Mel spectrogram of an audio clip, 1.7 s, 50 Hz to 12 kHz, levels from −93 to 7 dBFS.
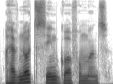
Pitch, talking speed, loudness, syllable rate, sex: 110 Hz, 245 wpm, -18 LUFS, 4.7 syllables/s, male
